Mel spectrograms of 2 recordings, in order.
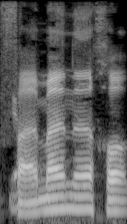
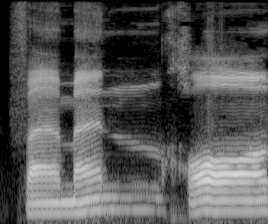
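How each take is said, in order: First: The nun bounces instead of stopping cleanly. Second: The nun is held still with no bounce. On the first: The speaker calls it wrong. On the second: The speaker calls it right. "tapi faman kho. Jadi nggak mantul dia"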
